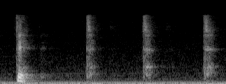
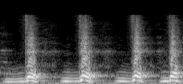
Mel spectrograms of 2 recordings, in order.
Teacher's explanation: الته لما تتحول لحرف مجهور فيه اهتزاز هنا تتحول لدال، د د د، حتى نطق الته من نفس مخرج نطق الدال. بس هي الفكره ان الته ما بتدي هنا اهتزاز في الاحبال الصوتيه، والدال د د د د في هنا اهتزاز في الاحبال الصوتيه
